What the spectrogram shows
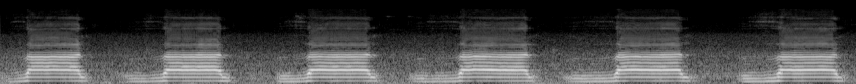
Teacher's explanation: जो हमारी ज़ुबान की टिप है और जो सामने वाले दांत हैं उनकी जो नीचे वाली टिप है वो वहाँ लगेगी, दोनों एक दूसरे के साथ लगेंगे तो ये ज़ाल अदा होगा। ज़ाल, बड़ी बारीकी से और बड़ी नरमी से।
